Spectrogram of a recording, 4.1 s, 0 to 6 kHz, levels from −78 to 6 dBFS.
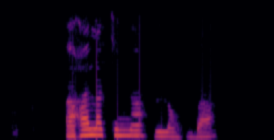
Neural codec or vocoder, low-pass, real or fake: none; 5.4 kHz; real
